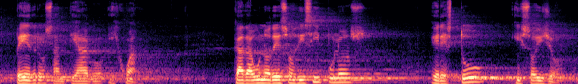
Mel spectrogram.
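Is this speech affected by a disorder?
No.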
